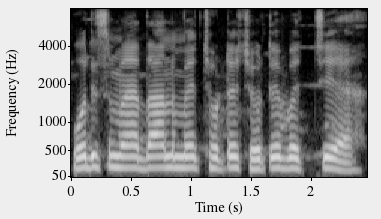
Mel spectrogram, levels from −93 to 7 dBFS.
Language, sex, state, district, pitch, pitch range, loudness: Hindi, male, Uttar Pradesh, Saharanpur, 190 Hz, 185-195 Hz, -13 LUFS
